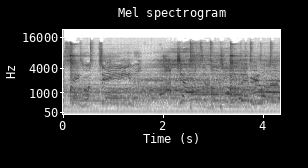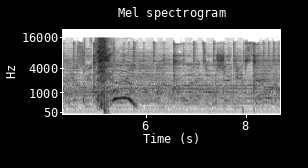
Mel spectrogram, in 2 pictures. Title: Inducing A Sneeze While Listening To N Dubz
